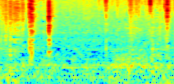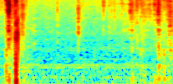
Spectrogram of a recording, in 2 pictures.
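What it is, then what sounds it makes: Bar of soap being scraped with a blade. A solid cream soap bar stamped NC is held in the hand and scored and shaved with a utility knife blade. Short, dry scraping and cutting ticks come at irregular intervals over a faint low hum, with the loudest, brightest cut near the middle. Each stroke stops abruptly, with no ringing.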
